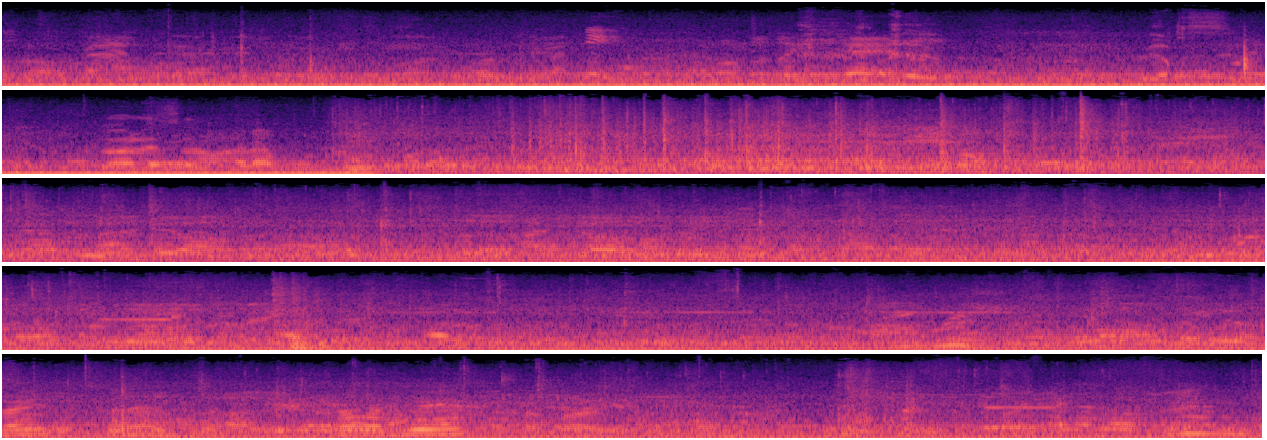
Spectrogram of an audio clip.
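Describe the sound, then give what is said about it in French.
A boat engine drones steadily for several seconds, then gives way to shuffling footsteps, clatter and murmuring voices as people leave the boat, taking the last stairs onto land. “Là, on sort du bateau.”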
